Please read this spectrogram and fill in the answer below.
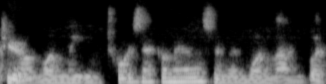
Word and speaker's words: glomerulus: they're spelled like this, or we pronounce it like this, glomerulus. Okay? So if you're at home and you're not too embarrassed to do this in your own room, say glomerulus, glomerulus.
